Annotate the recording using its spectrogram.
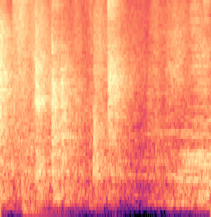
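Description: An apartment front door being opened and swung wide, with the clatter of its handle and latch and footsteps going out through it.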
